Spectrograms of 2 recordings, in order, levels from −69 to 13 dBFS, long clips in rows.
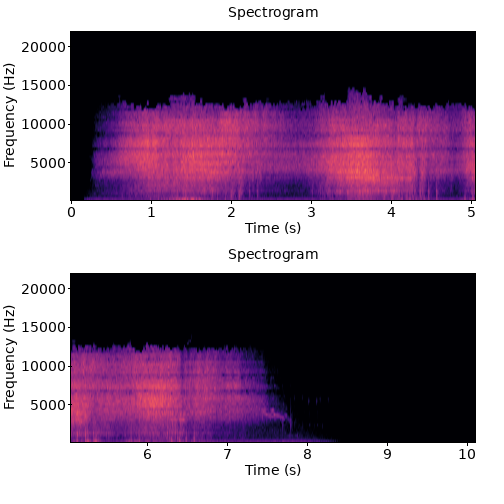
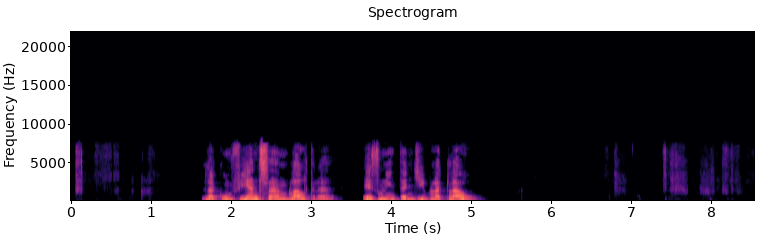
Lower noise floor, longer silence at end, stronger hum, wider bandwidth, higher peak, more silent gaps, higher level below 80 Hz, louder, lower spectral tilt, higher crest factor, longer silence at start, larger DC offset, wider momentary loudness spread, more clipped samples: second, -48 dBFS vs -83 dBFS; first, 1.65 s vs 0.95 s; neither; first, 14 kHz vs 8.4 kHz; about the same, 0 dBFS vs -2 dBFS; neither; first, -36 dBFS vs -56 dBFS; first, -14 LUFS vs -17 LUFS; second, 1.5 dB/octave vs -4.5 dB/octave; about the same, 18 dB vs 20 dB; first, 0.3 s vs 0.05 s; first, 0.9% vs under 0.1%; second, 15 LU vs 24 LU; neither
